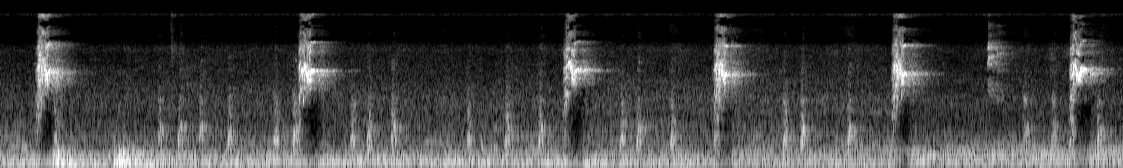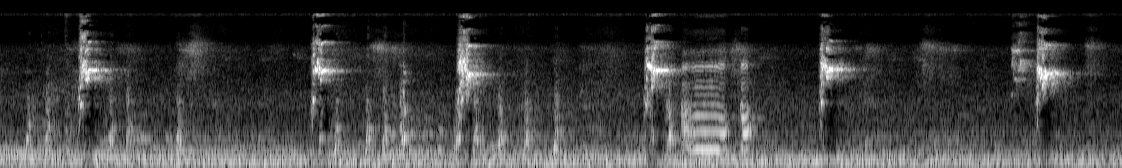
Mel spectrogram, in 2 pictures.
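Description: Caged starling (jalak) giving short, sharp calls over and over, about one every one and a half seconds, with one longer call of several tones about three-quarters of the way through.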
